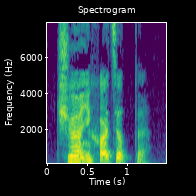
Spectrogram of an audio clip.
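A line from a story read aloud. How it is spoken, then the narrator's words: Plain. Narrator (Russian): спросил Гуня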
